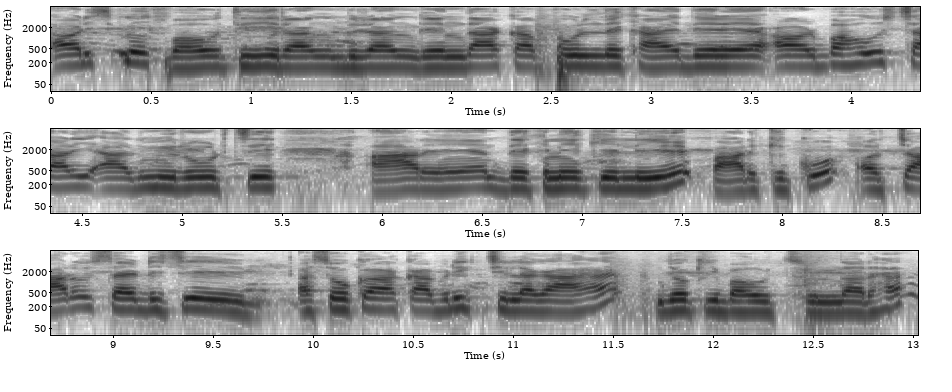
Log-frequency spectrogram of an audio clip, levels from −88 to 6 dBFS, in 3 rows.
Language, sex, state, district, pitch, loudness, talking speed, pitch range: Hindi, male, Bihar, Madhepura, 160 Hz, -14 LUFS, 190 wpm, 150-170 Hz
